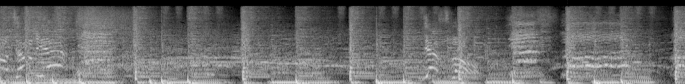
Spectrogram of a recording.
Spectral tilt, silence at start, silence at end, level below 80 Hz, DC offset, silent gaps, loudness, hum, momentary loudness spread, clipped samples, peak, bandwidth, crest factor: -3.5 dB/octave; 0 s; 0 s; -20 dBFS; under 0.1%; none; -14 LUFS; none; 6 LU; under 0.1%; 0 dBFS; 16.5 kHz; 14 dB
